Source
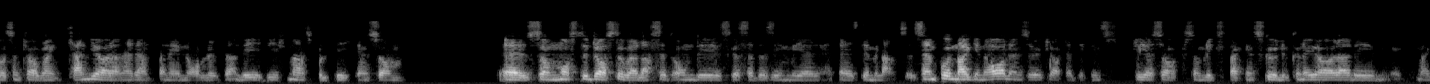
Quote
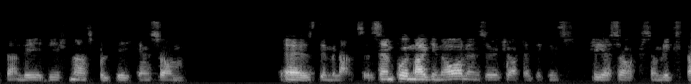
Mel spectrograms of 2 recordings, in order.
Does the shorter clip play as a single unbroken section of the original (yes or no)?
no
